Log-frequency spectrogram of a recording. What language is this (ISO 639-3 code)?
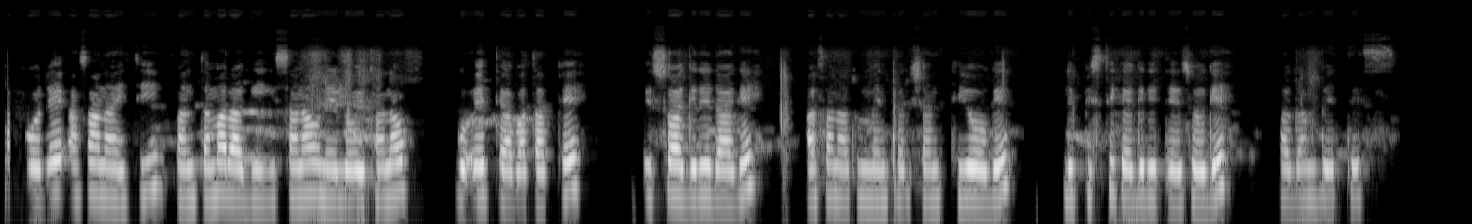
wal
